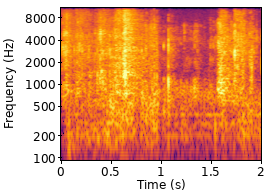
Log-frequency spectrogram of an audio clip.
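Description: Rustling and scraping of a blood pressure monitor's fabric arm cuff being wrapped and adjusted around the upper arm, with a few small clicks of handling.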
